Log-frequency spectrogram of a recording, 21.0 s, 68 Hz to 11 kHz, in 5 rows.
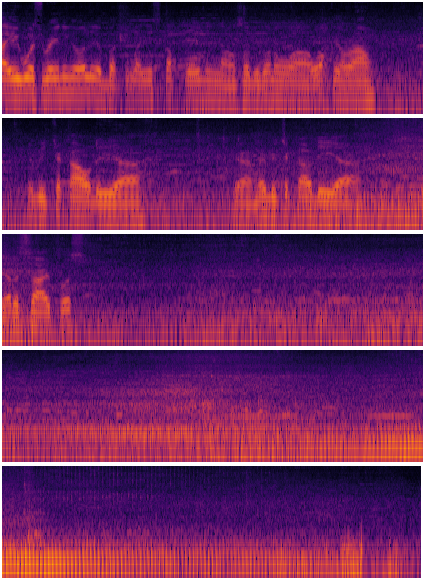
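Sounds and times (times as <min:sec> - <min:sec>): vehicle engine passing: 0:06.8 - 0:20.9.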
